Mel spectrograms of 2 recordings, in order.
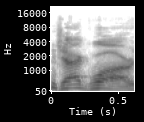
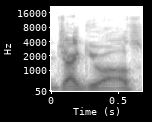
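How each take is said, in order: First: It is pronounced the American way. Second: It is pronounced the British way. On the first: It matches how the team's home country says it. "Jaguar is the way you say it" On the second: It matches how the host's country says it. "obviously we say Jaguars"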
